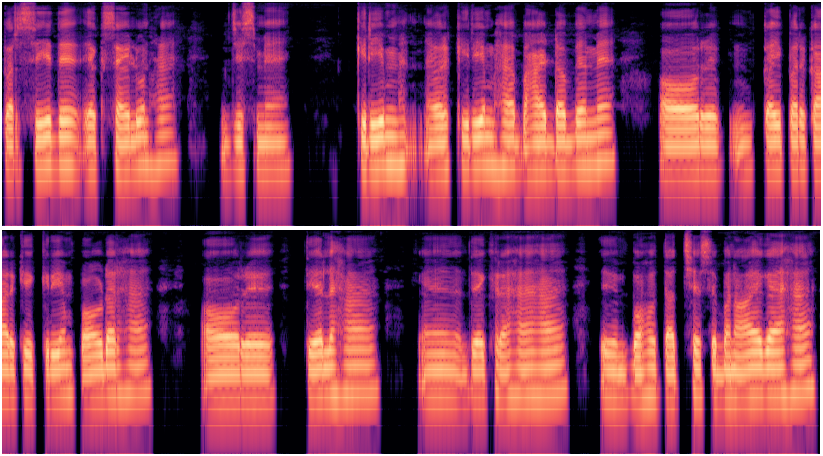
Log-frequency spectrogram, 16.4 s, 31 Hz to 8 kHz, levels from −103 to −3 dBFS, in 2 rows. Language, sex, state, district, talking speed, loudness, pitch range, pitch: Hindi, male, Bihar, Jahanabad, 120 wpm, -18 LUFS, 120-135 Hz, 125 Hz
